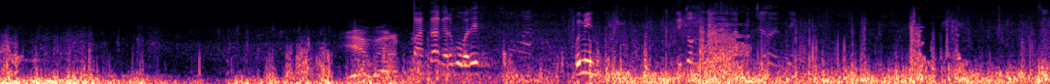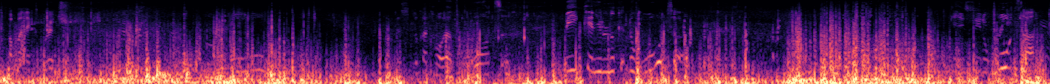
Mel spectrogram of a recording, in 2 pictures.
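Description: Wind buffeting the microphone, with footsteps knocking on wooden steps and bridge planks; a brief laugh about two seconds in.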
